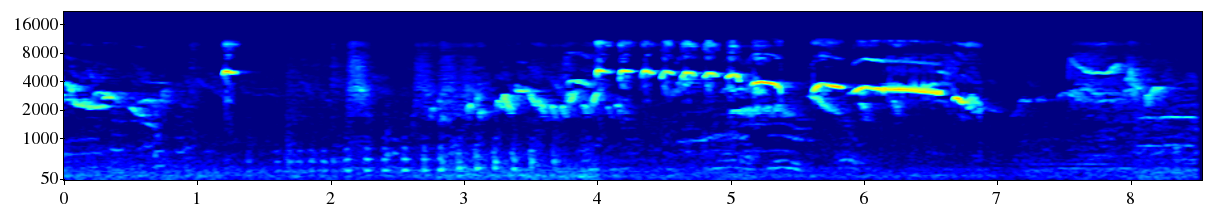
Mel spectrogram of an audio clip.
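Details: Oriental magpie-robin delivering rough 'materi kasar' song, gacor and full: soft scratchy chatter first, then a quick train of sharp notes and two clear, drawn-out whistles falling gently in pitch.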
